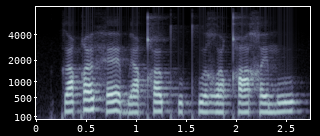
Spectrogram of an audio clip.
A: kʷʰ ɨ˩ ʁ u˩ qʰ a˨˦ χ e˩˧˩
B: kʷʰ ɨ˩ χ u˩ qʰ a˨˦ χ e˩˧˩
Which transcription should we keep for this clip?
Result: A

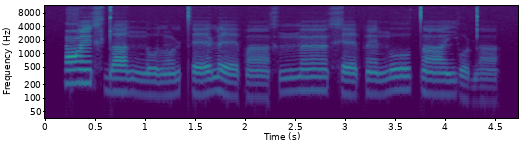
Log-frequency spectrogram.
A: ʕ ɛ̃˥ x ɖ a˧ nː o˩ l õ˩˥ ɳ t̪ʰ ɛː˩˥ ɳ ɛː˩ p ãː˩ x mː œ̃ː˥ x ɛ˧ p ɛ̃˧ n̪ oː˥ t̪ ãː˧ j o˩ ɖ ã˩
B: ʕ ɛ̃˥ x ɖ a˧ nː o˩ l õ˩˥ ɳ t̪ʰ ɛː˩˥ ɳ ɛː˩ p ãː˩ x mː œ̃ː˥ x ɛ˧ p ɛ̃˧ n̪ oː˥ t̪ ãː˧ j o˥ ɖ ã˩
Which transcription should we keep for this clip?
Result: A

